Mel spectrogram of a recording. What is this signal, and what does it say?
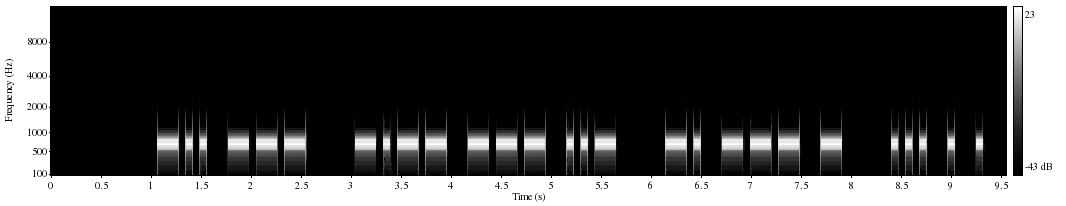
Morse code, heard as a keyed tone, about 17 wpm, 700 Hz. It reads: DO YOU NOT SEE
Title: Sentences from Top 800 Words 17wpm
